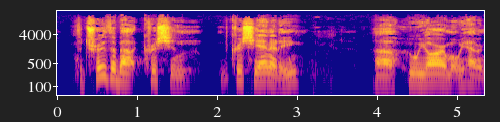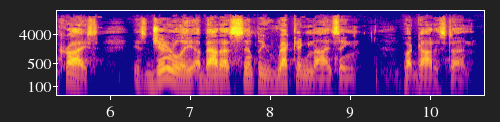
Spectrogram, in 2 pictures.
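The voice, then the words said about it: Strained voice, difficulty talking. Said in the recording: “Excuse my voice, I've got some lung issues that need to be healed, so I'm having a hard time talking.”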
